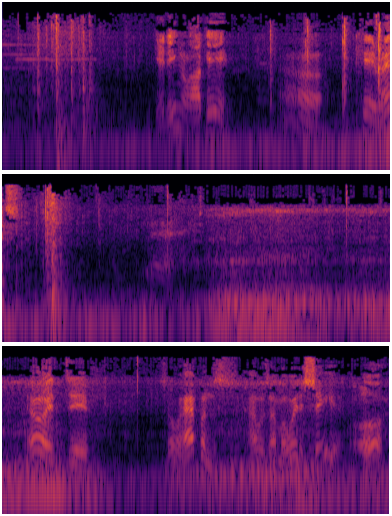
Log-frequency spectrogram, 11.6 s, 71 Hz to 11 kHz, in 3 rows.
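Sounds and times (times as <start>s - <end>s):
speech: 1.6s - 4.4s, 6.0s - 6.5s, 8.0s - 8.8s, 9.4s - 11.6s
hired car engine revving while driving out of the city: 4.0s - 11.6s.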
